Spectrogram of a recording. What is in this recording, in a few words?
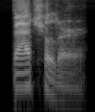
"bachelor", American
